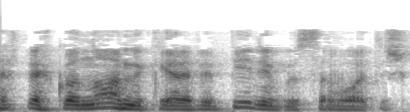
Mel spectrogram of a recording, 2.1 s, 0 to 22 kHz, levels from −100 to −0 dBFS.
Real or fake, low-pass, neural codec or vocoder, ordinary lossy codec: real; 7.2 kHz; none; MP3, 32 kbps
